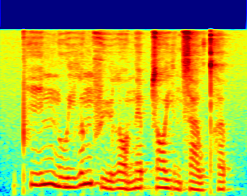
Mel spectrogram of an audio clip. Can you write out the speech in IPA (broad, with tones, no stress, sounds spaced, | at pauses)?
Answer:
pʰ iː˨˧ n n̪ uː˨ j l ʊ˥ ŋ f yː˨˩ l ɔː˨˩ n̪ ɛː˨ p̚ s ɔː˨ j ɪ˨˩ ŋ s aː˨˩ w t̪ʰ ɐ˨ p̚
